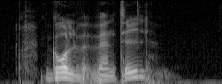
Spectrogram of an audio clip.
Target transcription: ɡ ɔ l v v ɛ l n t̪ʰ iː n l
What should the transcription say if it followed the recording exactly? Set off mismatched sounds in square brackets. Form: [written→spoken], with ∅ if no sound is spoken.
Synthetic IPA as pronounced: ɡ ɔ l v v ɛ [l→∅] n t̪ʰ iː [n→∅] l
